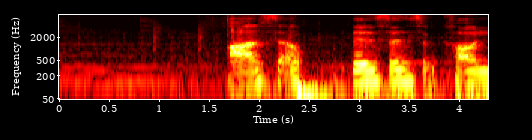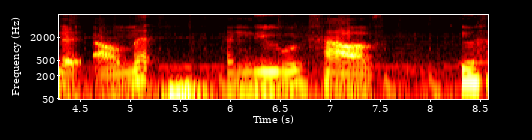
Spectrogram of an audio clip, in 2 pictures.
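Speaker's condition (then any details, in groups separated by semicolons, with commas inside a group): Cerebral palsy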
